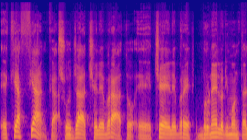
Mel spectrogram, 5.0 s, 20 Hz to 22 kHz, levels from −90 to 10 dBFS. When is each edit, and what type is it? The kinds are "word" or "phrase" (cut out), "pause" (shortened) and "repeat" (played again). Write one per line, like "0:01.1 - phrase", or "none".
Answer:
0:01.2 - word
